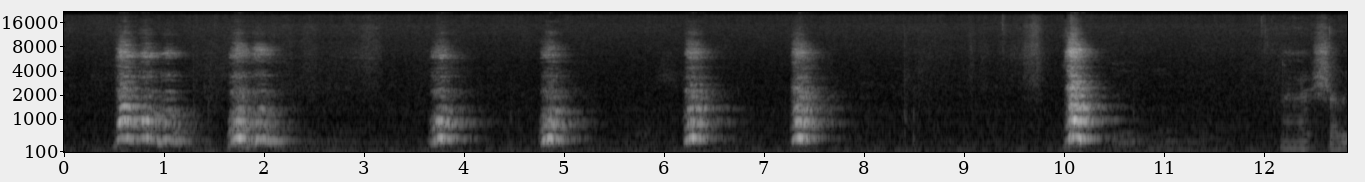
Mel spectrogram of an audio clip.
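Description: A dog named Mochi barks in a series of seven or so loud, separate woofs spaced about a second apart, close by, with a low steady hum underneath and a brief voice near the end.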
